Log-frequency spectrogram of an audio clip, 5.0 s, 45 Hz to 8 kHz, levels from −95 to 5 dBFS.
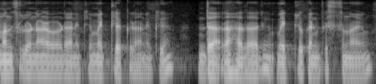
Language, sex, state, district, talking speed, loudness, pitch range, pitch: Telugu, male, Andhra Pradesh, Manyam, 95 wpm, -24 LUFS, 80-90 Hz, 85 Hz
